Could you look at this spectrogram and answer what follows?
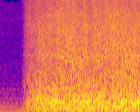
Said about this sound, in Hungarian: Ez a jacuzzi nem egy wellness szállóban, hanem egy falusi vendégházban működik.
